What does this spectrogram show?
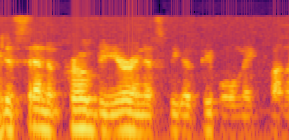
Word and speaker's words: Uranus: You notice I pronounce it Uranus, which of course isn't very close to. It isn't very close to the Greek pronunciation either, but it's closer than Uranus, which is the way people tend to insist on pronouncing it.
